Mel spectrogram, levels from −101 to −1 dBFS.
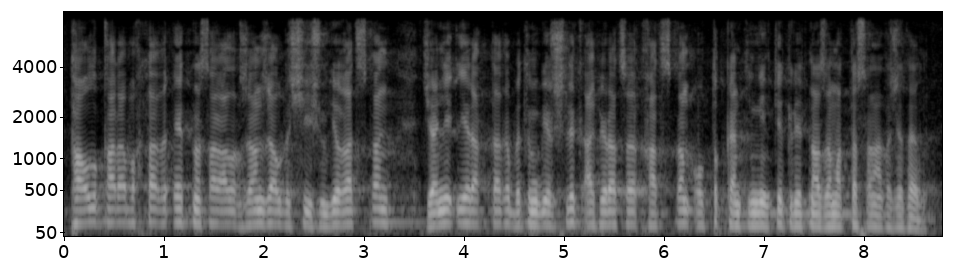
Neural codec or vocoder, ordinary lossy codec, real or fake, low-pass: codec, 16 kHz, 4 kbps, FunCodec, trained on Chinese and English, 50 frames a second; none; fake; 7.2 kHz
